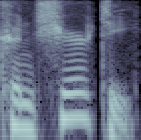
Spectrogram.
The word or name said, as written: concerti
